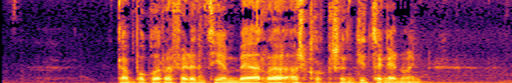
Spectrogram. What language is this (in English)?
Basque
